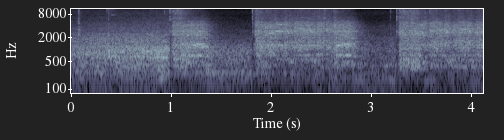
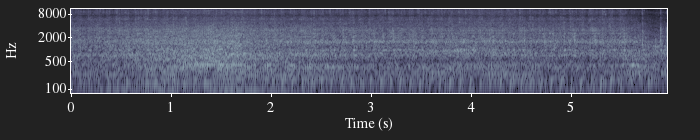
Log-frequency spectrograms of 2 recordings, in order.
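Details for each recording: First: Honda Vario 110 carburetor scooter, after an ignition coil replacement, stalled on the road: three one-second bursts of electric starter cranking without catching; battery 13 V, dropping to 11 V while cranking, judged normal. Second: Honda Vario 110 carburetor scooter that had been hard to start after an ignition coil replacement, now starting readily: the engine idles steadily with an even, light mechanical clatter and no misfires; charging measured about 13.2 V.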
